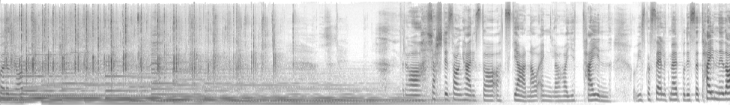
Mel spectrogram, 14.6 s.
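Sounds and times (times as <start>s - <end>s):
audience applause: 0.0s - 6.2s
steady low tone: 0.0s - 10.0s
speech: 8.6s - 14.6s.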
